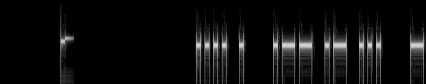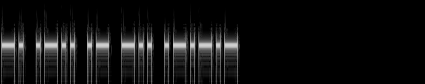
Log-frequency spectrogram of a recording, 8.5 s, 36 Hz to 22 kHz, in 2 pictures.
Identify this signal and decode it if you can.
Morse code, heard as a keyed tone, about 28 wpm, 700 Hz. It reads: HE WAS GLAD.
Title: Sentences from Top 800 Words 28wpm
